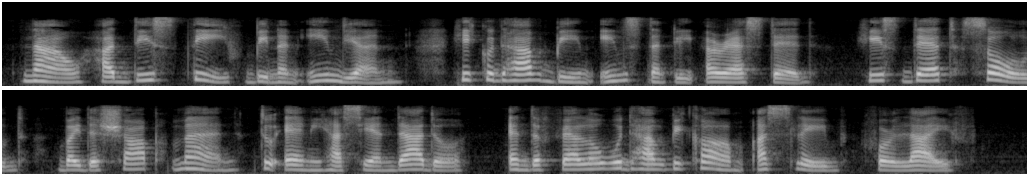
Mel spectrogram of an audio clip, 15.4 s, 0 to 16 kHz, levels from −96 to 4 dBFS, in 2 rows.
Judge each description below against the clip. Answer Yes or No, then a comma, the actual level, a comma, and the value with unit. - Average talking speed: No, slow, 125 wpm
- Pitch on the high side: Yes, high, 205 Hz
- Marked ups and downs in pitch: No, average, 4.4 semitones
